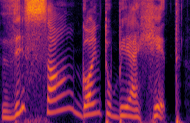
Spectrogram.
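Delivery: put-on slow, accented Greek mom; Greek mother's accent. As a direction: imitate a Greek mother's English. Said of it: "She had an accent".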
